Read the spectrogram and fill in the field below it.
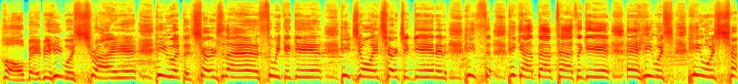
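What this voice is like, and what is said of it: Crying old grandmother voice. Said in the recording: “that crying ass grandma voice”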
